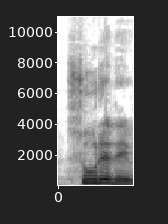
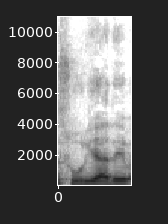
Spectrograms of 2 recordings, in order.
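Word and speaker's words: Suryadev: सूर्यदेव से सूर्यादेव ऐसे पर सूर्यदेव वाई के साथ ए रहता है। आप देखेंगे किसी के नाम में भी है ना? तो वह य पढ़ते हैं सूर्यदेव।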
